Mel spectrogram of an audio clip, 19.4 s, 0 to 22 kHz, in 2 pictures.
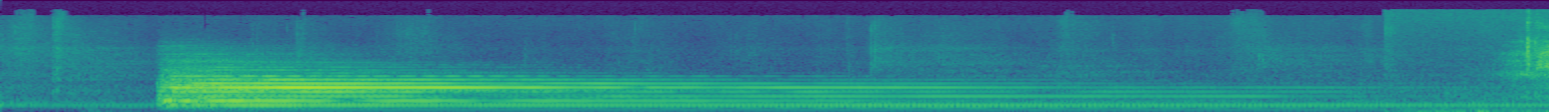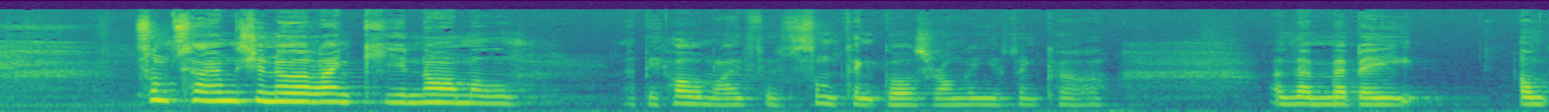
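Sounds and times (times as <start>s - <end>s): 
single deep church bell strike: 0.8s - 11.7s
speech: 10.6s - 13.0s, 13.6s - 16.9s, 17.6s - 18.6s, 19.2s - 19.3s.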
